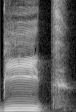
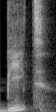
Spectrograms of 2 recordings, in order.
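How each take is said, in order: First: The vowel is held for an extra long time. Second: The vowel is held for a normal, shorter time.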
